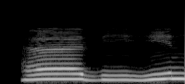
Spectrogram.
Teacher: ha di atas Ha Ada fathah berdiri bacanya dua harakat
